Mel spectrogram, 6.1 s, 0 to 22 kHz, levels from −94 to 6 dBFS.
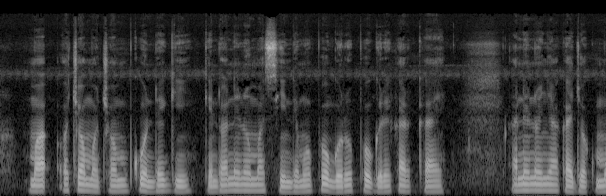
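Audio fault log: No faults are heard anywhere in this speech.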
